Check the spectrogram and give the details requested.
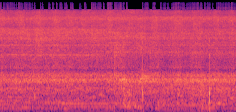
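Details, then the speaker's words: Dental assistant suctioning and rinsing during disc polishing, aiming at the tube rather than the spinning disc: steady loud hiss of dental suction with water spray and a few brief clicks. "how the assistant is aiming for the tube not the spinning wheel if you aim for the spinning wheel you're going to throw water all over everybody"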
